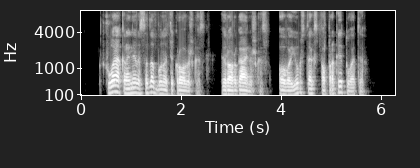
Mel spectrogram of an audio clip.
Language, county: Lithuanian, Utena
